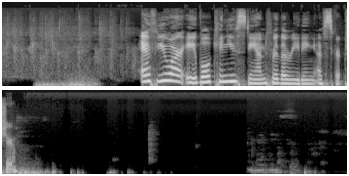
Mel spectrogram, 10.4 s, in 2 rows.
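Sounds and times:
audience applause: 0.0s - 2.1s
speech: 2.1s - 5.6s.

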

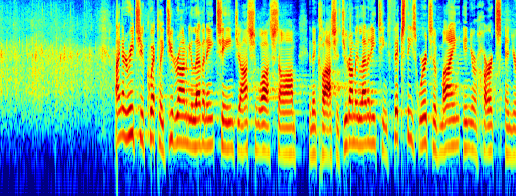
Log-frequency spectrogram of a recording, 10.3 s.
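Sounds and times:
audience clapping: 0.0s - 2.6s
speech: 2.3s - 10.3s.

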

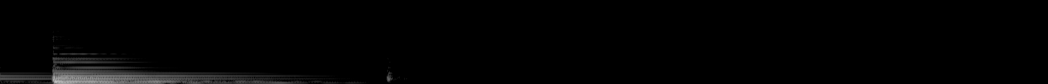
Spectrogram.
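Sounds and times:
blues music by the campfire: 0.5s - 2.5s.

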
